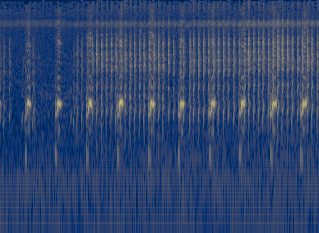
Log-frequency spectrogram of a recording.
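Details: Captive white-breasted waterhen trained as a trapping lure: ten evenly spaced, emphatic mid-pitched notes, each about two-thirds of a second apart, accompanied by a continuous fast pulsing rattle.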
